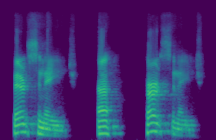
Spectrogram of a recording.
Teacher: here is n followed by t so we drop t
